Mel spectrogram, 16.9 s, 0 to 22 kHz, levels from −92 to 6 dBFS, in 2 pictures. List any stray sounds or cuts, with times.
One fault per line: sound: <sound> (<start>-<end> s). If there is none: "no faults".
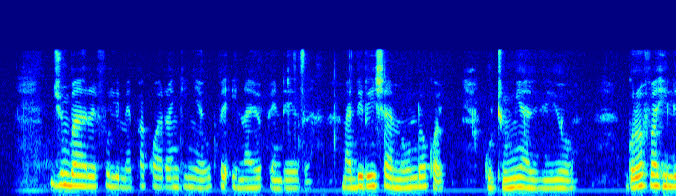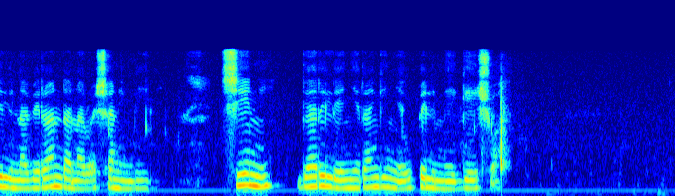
no faults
